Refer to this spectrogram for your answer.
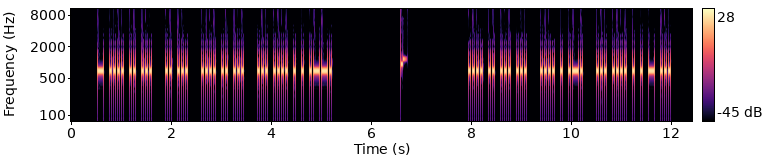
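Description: Fast Morse code at 30 words per minute in a steady mid-pitched tone, with rapid on-off dots and dashes in quick bursts, a pause with a single short blip, then more rapid keying. No voices.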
